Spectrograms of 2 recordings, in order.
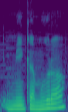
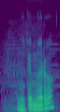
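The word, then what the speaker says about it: Mikimoto: I'm pronouncing that right? Okay. M I K I M O T O. Okay. Mikamuro. Mikamo.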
